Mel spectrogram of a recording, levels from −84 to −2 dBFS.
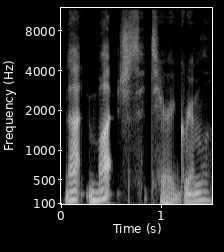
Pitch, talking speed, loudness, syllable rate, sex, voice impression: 140 Hz, 200 wpm, -26 LUFS, 5.2 syllables/s, female, feminine, slightly middle-aged, tensed, slightly powerful, slightly dark, hard, clear, slightly raspy, intellectual, calm, reassuring, elegant, slightly lively, slightly sharp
